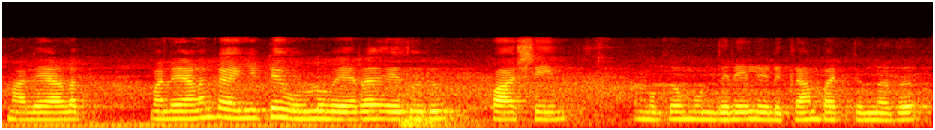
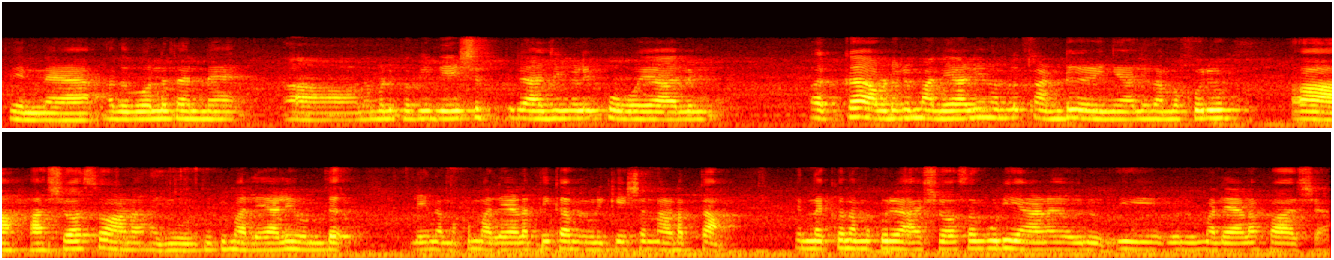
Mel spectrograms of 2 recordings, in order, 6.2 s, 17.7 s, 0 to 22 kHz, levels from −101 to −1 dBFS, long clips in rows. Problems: background sounds at intervals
